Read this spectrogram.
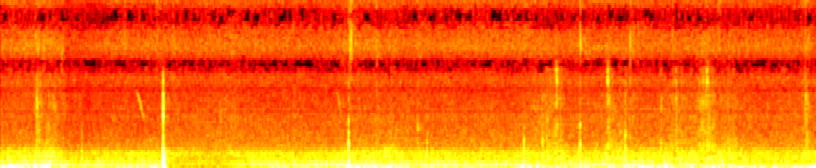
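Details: Two honey bee hives, irritated by a beekeeper's inspection, hum with a steady, dense droning buzz. A single sharp click from the hive woodwork cuts in early, then the even hum continues.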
